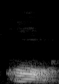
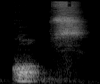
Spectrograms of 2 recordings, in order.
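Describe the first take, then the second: First: "core" left open on the vowel, "kaw"; no consonants closing "core"; P and S dropped. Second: "corpse" said as "kawps", ending in a clear ps; P and S sounded. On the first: Teacher shows what to avoid, final sounds dropped in "core". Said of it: "not core". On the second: Teacher gives the exception, P and S sounded in "corpse". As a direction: finish "corpse" on both P and S. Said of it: "pronounced as it is written". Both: Shown as a demonstration.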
